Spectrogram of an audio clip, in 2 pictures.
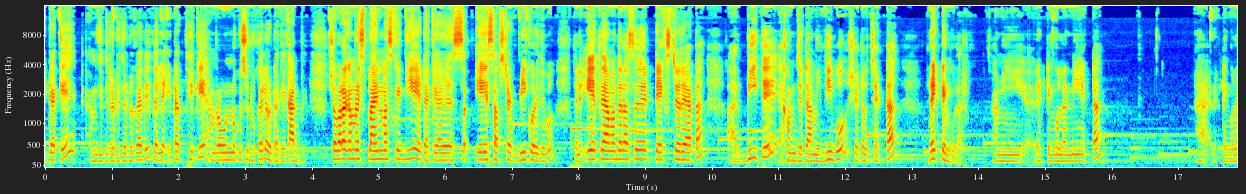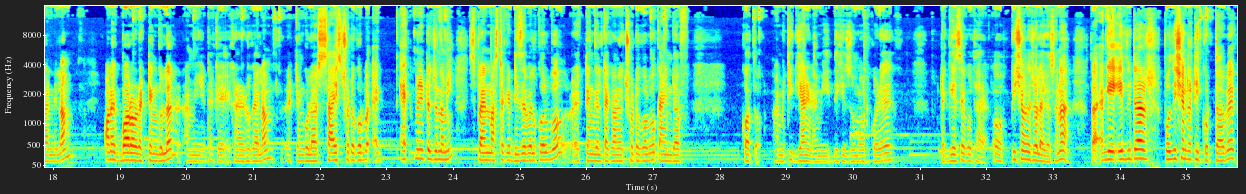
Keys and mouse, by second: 0.5 click, 2.1 click, 4.6 click, 5.8 click, 7.4 click, 15.5 click, 19.5 click, 20.4 click, 21.6 click, 24.2 click, 24.6 click, 27.3 click, 28.9 click, 35.5 click.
